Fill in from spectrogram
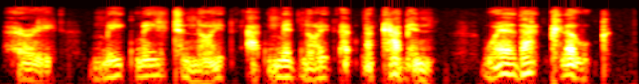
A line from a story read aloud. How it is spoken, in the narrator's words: Hagrid said in a whisper so low that only Harry could hear it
